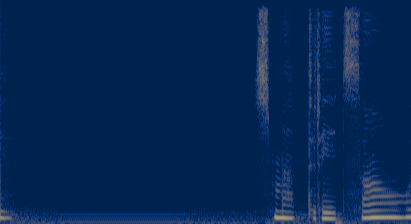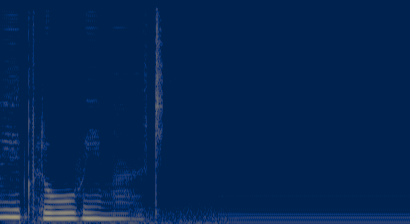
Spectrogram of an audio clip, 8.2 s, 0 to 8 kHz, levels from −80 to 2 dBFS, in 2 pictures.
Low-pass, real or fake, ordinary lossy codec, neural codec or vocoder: none; fake; none; codec, 16 kHz, about 1 kbps, DyCAST, with the encoder's durations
